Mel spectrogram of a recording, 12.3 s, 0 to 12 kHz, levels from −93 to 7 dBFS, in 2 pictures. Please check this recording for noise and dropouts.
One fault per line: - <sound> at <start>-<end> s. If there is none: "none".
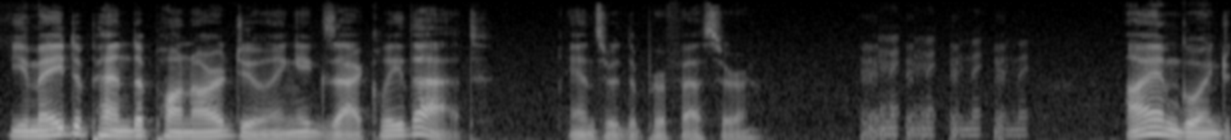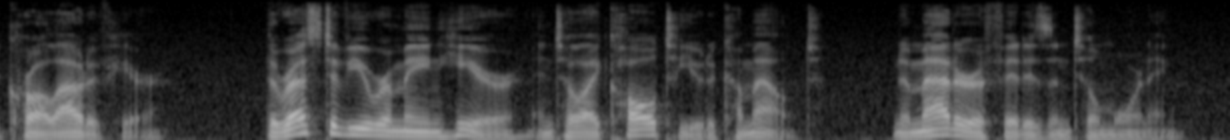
- laugh at 4.3-5.1 s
